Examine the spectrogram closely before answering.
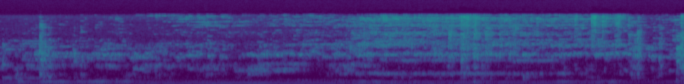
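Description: Distant Hitachi hydraulic excavator working: its diesel engine running steadily, with irregular cracks and knocks that are loudest near the end.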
